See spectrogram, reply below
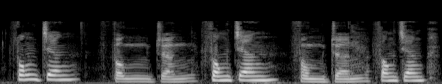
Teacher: Both are first tone, so we can make it flat.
